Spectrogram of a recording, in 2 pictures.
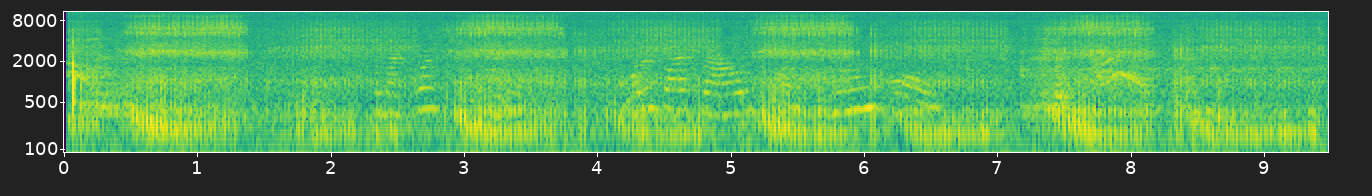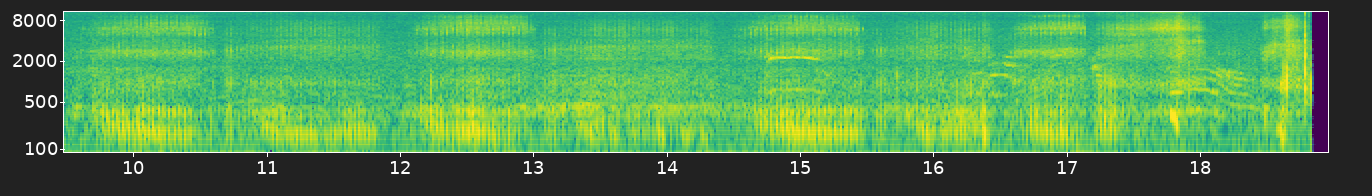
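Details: Domestic cat with a raspy purr, a steady rumbling rhythm pulsing roughly every one to one and a half seconds, recorded close up indoors.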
